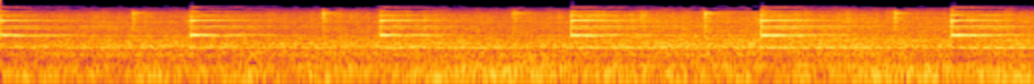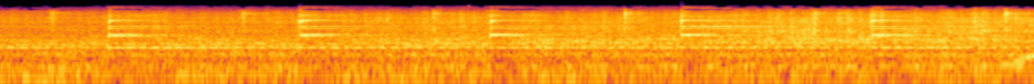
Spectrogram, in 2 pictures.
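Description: Diesel locomotive of the CP Holiday Train rumbling as it rolls slowly in, with a bell ringing about once a second.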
